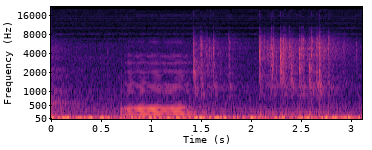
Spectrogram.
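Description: Quick clicking on a computer keyboard while writing a post in a Java programming lesson, heard in close bursts after a brief steady hum, with no voices.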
